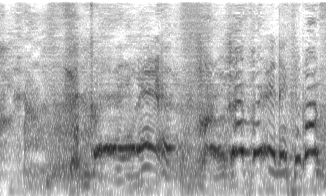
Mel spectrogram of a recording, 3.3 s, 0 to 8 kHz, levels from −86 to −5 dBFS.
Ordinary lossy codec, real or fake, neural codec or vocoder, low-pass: none; fake; codec, 16 kHz, 1 kbps, FreqCodec, larger model; none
